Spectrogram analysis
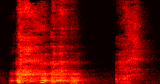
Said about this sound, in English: That was coming for a while. Cough.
